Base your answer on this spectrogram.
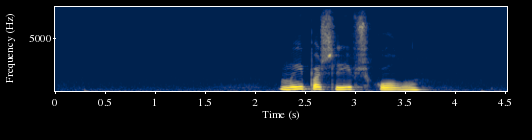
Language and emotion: Russian, neutral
